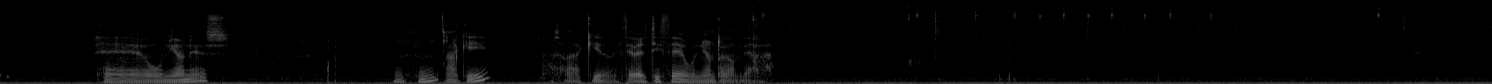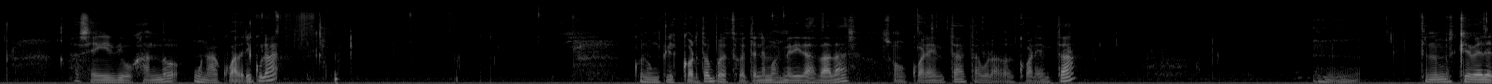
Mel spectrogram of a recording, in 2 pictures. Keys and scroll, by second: 9.4 space, 23.6-25.3 typing.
